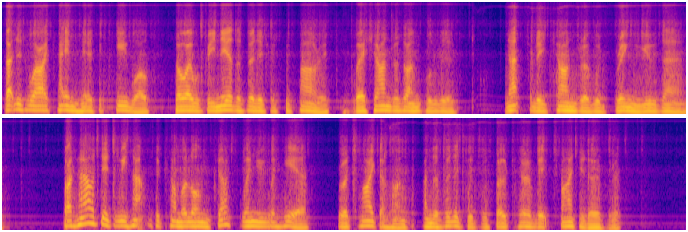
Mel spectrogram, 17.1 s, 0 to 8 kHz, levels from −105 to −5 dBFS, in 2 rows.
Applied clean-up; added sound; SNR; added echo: neural mask model RNNoise.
